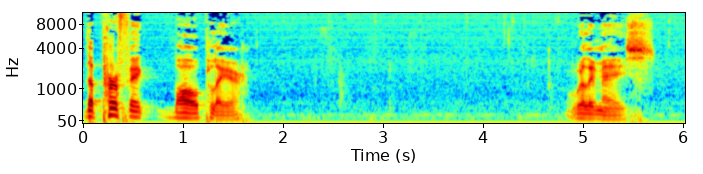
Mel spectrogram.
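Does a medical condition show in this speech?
No.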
